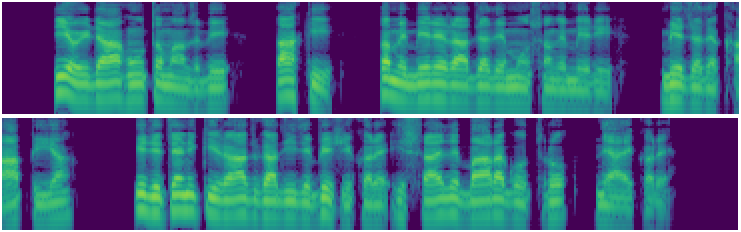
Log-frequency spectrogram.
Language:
Kullu Pahari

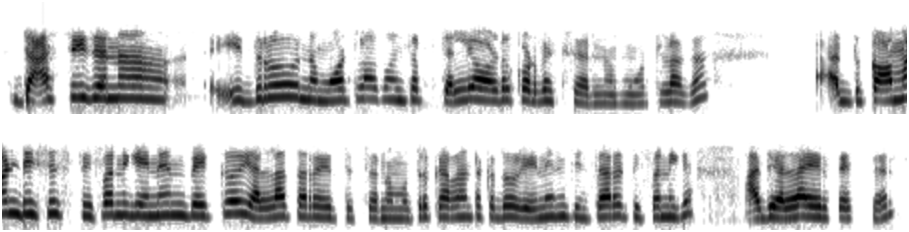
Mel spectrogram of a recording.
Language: Kannada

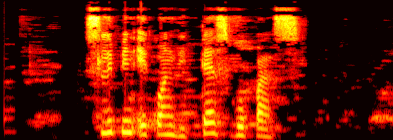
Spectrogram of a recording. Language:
Cameroon Pidgin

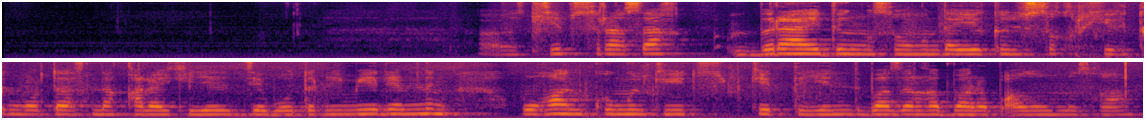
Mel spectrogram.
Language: Kazakh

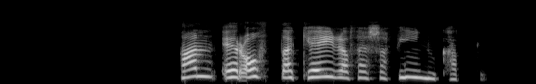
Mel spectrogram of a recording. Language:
Icelandic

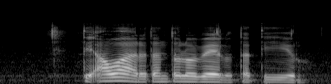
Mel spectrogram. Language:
Tsonga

